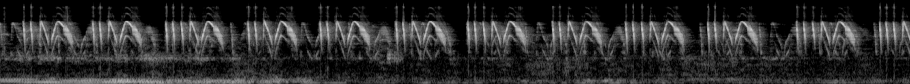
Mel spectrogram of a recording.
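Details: Bar-winged prinia training song: evenly spaced bursts of loud, high, rounded chirps, about two bursts per second, with a low murmur in the first three seconds and a faint steady hum.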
